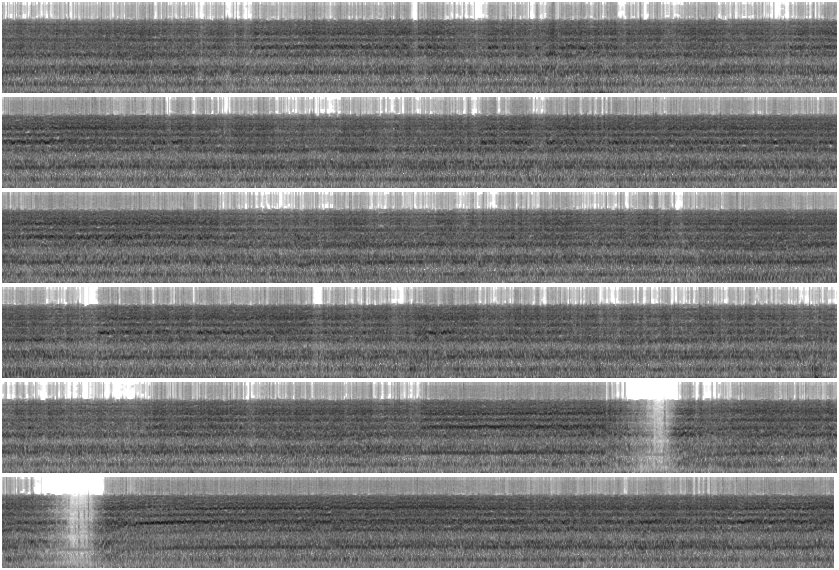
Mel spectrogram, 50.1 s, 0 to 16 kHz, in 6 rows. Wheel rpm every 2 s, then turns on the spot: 220, 220, 230, 220, 220, 230, 230, 230, 230, 220, 230, 230, 220, 220, 240, 230, 230, 230, 220, 170, 150, 120, 210, 230, 220.
none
